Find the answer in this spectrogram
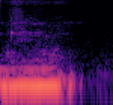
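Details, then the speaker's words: Sleeping dog snoring: a low, steady rumbling snore, fading out. "That rumbling's coming for your end. I can hear it in here. It's for Doug snoring."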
